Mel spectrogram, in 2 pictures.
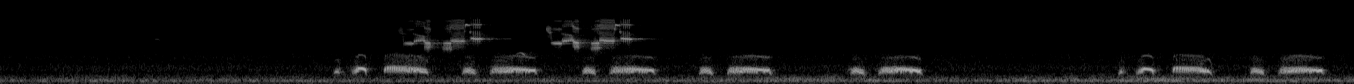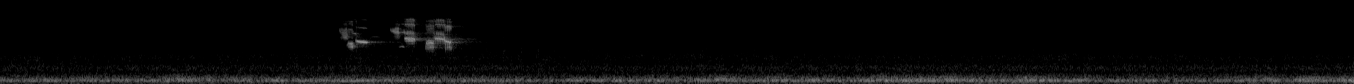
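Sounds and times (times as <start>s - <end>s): songbird chirping: 1.4s - 9.2s, 16.1s - 21.3s
dove cooing: 3.3s - 7.8s, 8.4s - 9.3s, 11.2s - 13.4s.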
